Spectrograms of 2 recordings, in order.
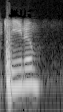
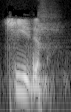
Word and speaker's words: Keenum: Case Keenum, you know, I have to say this. I feel for the guy because John Elway mispronounced his name. Case Cheesum.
